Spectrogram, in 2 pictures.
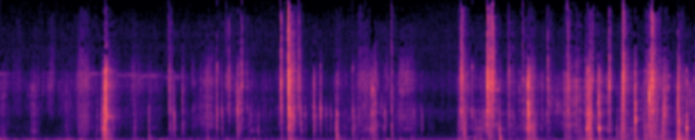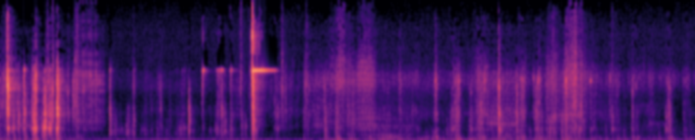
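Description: Irregular metallic clinks, clanks and rattles as a Kubota tractor's three-point hitch is unhooked by hand: the top link and its pins are worked loose, and chains and hitch parts knock together.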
